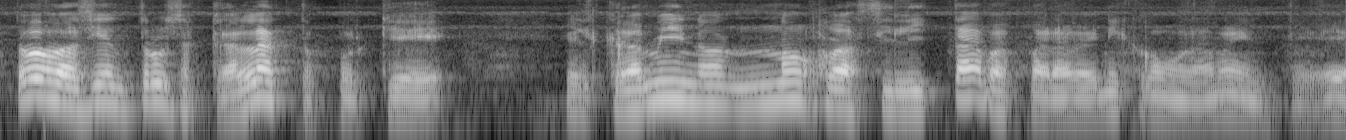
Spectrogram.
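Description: Older Peruvian man, raspy mid-pitched voice, halting delivery, casual testimony from a local resident. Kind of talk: casual spoken reminiscence.

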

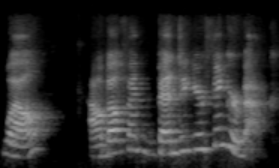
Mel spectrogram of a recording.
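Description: Reluctant storybook fourth-grade boy, voiced by a woman: American, wry, argumentative, higher pitch, roomy recording. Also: expressive, normal speed, fairly bright tone, far from the mic. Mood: wry, bargaining. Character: reluctant, sarcastic fourth-grade boy narrator arguing with his pal. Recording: roomy, echoing webcam recording.

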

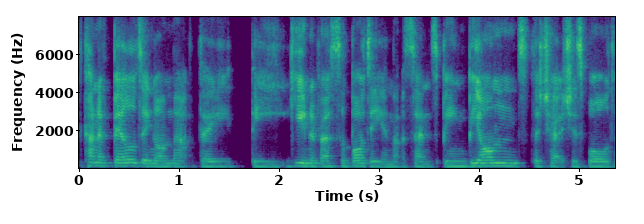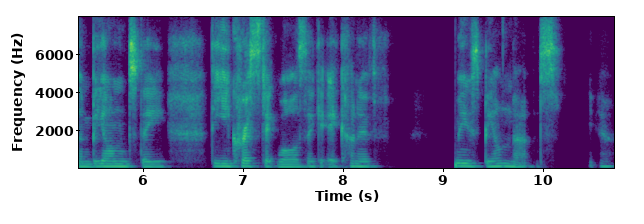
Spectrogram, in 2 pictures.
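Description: A woman on a video call who asks a question, speaking tentatively with many pauses and restarts. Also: rumbling low, flat delivery. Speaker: discussion participant asking a question.

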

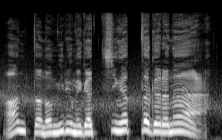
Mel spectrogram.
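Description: An actor playing a crude, sneering bandit henchman in a radio drama, with rough, mocking speech. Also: sits high, moderate pace, lightly acted. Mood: sly. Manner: rough, snickering, coarse speech.

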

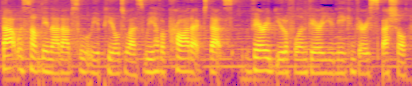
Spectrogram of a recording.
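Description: A woman in her thirties speaks earnestly in a documentary interview. Her voice sits low and stays flat in pitch. Soft music plays faintly under her words. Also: fast, low-quality recording. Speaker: sea farm co-owner. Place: indoors by a window over a bay.

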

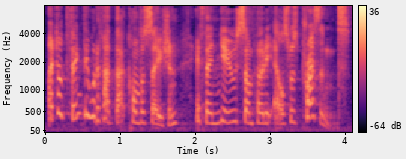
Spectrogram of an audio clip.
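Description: A man's voice: very high voice, big pitch swings, a little fast, gravelly, breathy edge, pitched above the performer's own voice, heavily acted. A man voicing a small, stubborn young female pony in an earnest, emphatic storybook reading. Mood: indignant, insistent.

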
